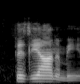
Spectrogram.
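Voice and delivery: "physiognomy" said as fizzy-onomy; no g at all in "physiognomy"; silent G. Shown as a demonstration. Host settling how it is pronounced, G silent. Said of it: "There's no G".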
